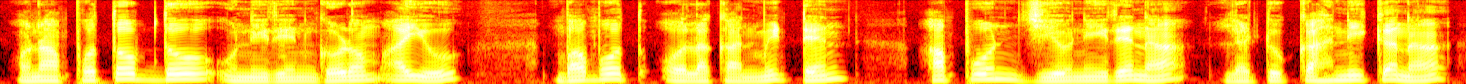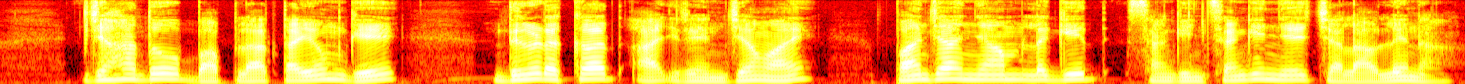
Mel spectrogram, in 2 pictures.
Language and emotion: Santali, neutral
